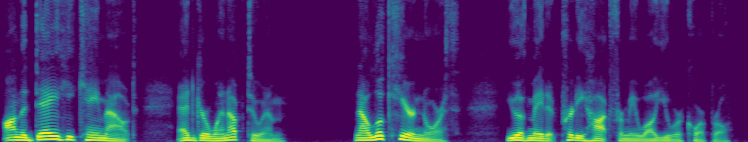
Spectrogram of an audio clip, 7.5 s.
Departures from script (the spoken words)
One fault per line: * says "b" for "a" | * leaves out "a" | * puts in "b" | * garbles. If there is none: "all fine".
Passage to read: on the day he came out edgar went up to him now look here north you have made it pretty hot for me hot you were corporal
* says "while" for "hot"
